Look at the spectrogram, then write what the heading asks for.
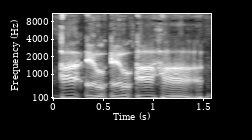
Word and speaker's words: Allah: Penulisannya tetap ALLAH, membacanya Allah.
